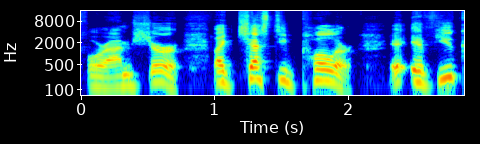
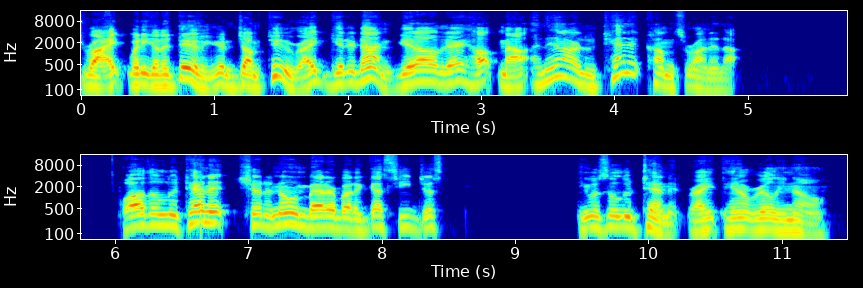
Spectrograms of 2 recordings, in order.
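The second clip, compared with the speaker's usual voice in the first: ordinary talk, nothing marked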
